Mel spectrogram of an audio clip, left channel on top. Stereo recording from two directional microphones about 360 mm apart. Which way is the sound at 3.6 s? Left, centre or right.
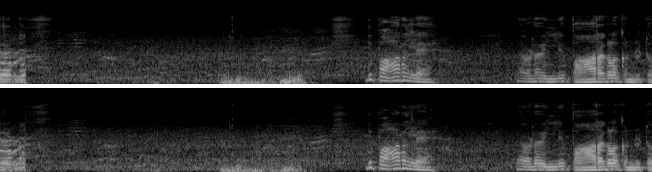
Centre.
